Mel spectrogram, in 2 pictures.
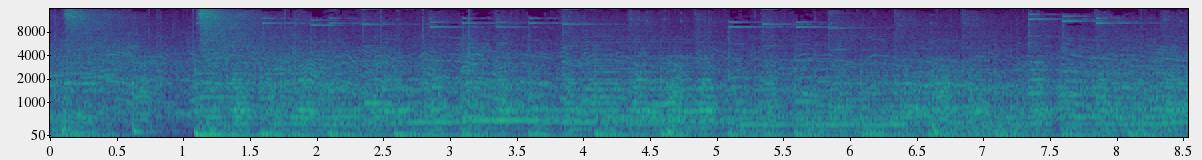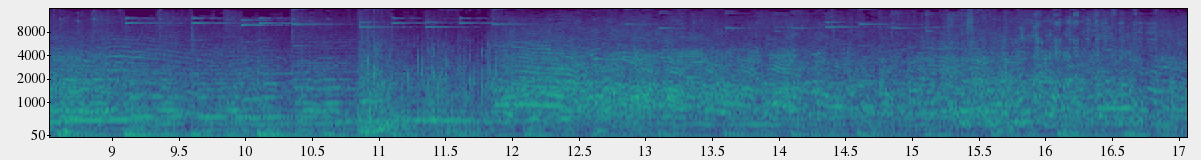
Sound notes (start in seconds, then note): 10.8 fart sound from a whoopee cushion; 12.1 laughter; 14.9 giggle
